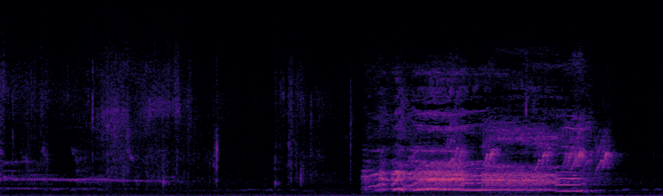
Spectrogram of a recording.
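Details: Roosters crowing back and forth in the morning, as if challenging each other: a faint, drawn-out crow in the distance, then a loud, harsh crow lasting over two seconds, as if answering the first.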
